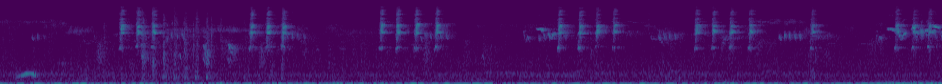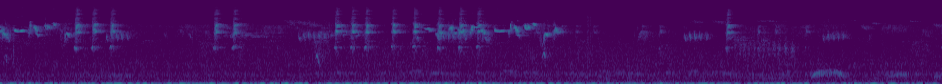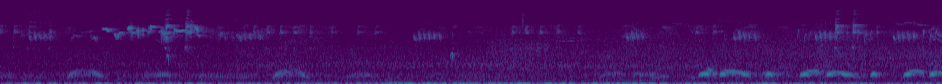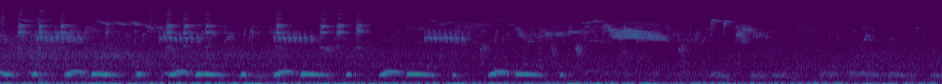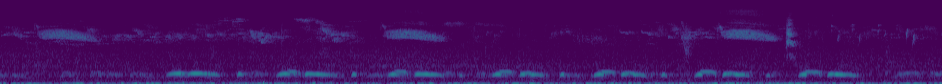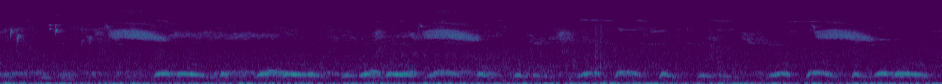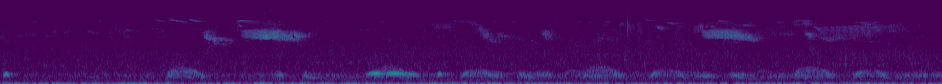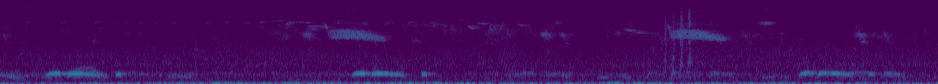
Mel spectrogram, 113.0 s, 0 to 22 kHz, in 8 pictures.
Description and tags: MS Rural UK Garden
Flat and un-fiddled with mid side recording on a Sunday afternoon in a rural English garden. Featuring an angry blackbird, one annoying car and an asthmatic collared dove who makes an appearance at -00:26. Just for fun.
field-recording, Garden, Mid-Side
